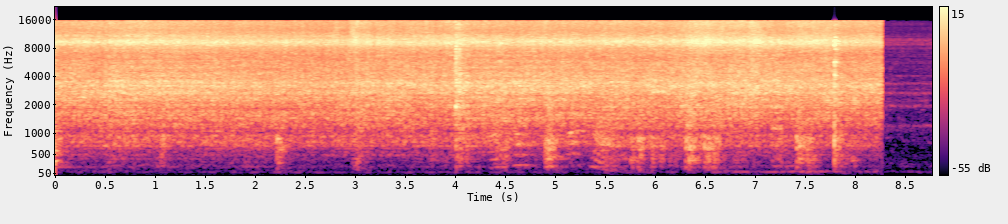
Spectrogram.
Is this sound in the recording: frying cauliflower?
yes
